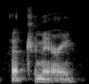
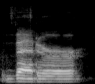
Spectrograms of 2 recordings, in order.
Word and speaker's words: veterinary: same vowel that we had in regular so that trip NER think about it as kind of the word air e veterinary or veterinary I would suggest reducing it and makes it more simple if it has fewer syllables veterinary veterinary veterinary I do think I use a puff of air there veterinary if I'm if I'm going right to the art if I'm saying better that veterinary then I use the flap T veterinary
